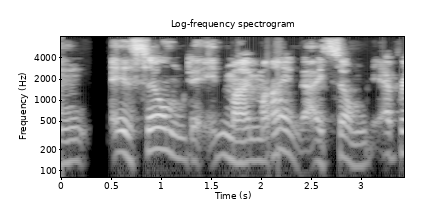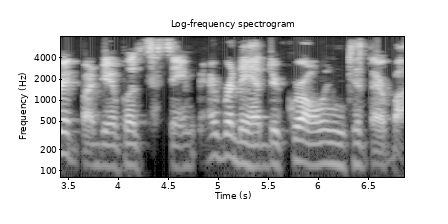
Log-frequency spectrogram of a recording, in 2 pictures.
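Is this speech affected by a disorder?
Yes: ataxia sca15, spinocerebellar ataxia type 15.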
